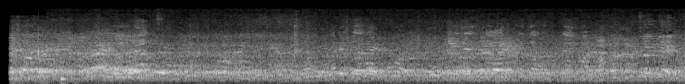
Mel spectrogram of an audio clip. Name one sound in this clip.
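A crowd of men and women chatter and murmur loudly all at once.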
